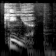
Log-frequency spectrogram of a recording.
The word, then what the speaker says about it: Kenya: This is a different one, and her name is actually pronounced Kenya.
